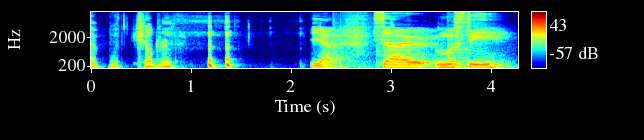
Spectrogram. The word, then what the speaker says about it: Mutzi: So, Musti. Musty. Is that how you do it? I can't pronounce foreign names very well. You're doing it right. Musti.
